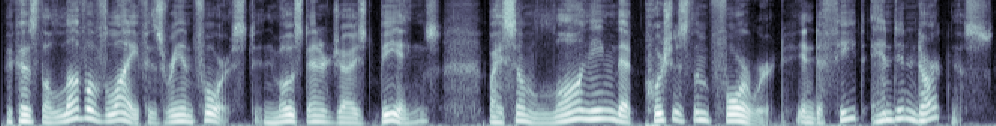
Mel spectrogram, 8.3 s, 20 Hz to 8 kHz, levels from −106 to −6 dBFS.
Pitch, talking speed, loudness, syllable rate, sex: 140 Hz, 165 wpm, -18 LUFS, 4.5 syllables/s, male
